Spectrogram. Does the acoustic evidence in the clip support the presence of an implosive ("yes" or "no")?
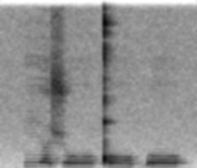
yes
